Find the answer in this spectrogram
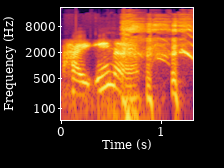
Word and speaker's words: hyena: And I was like, it's hyena.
